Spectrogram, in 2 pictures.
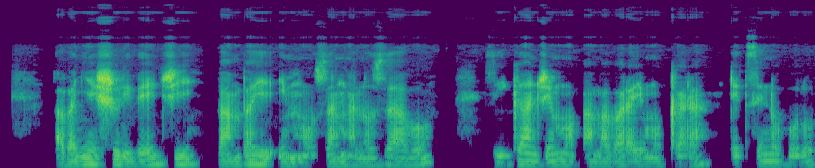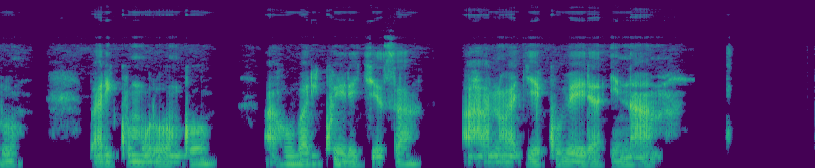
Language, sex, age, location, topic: Kinyarwanda, male, 25-35, Nyagatare, education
